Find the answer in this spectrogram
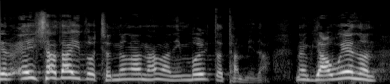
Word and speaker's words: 야훼: 여호와는 여러분 우리나라 말로 된 지 마음대로 발음이고 정확하게 말하면 야훼, 그 다음에 엘로힘, 엘샤다이,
